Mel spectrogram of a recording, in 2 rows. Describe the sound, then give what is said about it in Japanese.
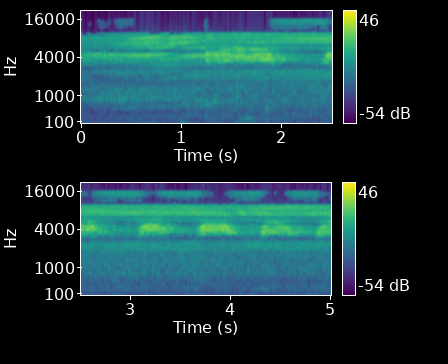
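A minmin cicada sings loudly and steadily, its shrill buzzing drone swelling into regular pulses about every half-second, with no voices present. “セミの鳴き声は本当にミンミンミンなんだろうかという前回のセミの鳴き声についてですが60年もミンミンミンと聞いている私は目を閉じ無にして聞いてもそれ以外には聞こえずおおちょっとかけてみる今。”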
